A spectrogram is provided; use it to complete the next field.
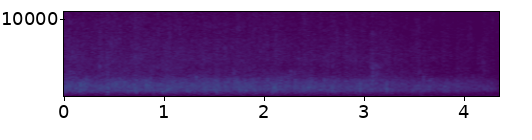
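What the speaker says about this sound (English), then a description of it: "So please give them a big round of applause." Sustained crowd applause for the Brevard Pipes and Drums at a Brevard County Sheriff's Office awards ceremony, a dense, even wash of clapping that holds steady and tapers slightly at the end.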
